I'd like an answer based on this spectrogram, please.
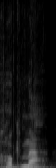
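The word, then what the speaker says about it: חכמה: hacemos que es esta fuerza en hebreo se pronuncia hoffman y usualmente se traduce al español como sabiduría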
